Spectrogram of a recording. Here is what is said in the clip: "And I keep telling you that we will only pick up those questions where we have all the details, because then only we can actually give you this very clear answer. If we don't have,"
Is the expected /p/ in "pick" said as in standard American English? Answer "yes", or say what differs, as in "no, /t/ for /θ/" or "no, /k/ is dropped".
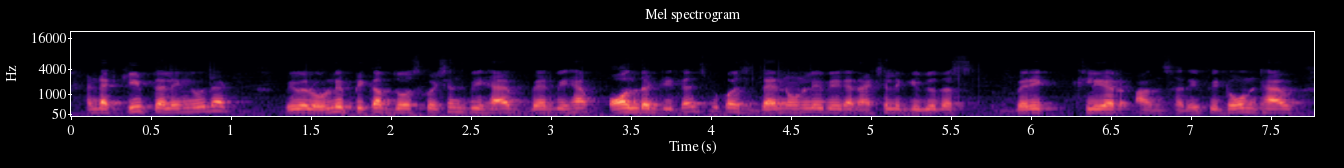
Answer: yes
